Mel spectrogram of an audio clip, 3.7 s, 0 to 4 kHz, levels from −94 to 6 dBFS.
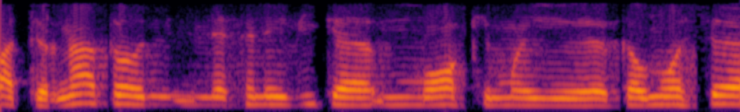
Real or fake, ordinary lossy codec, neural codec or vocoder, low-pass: real; AAC, 16 kbps; none; 3.6 kHz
